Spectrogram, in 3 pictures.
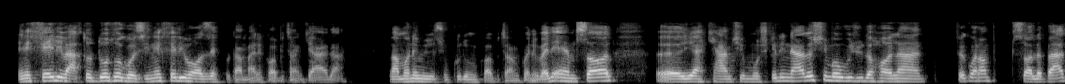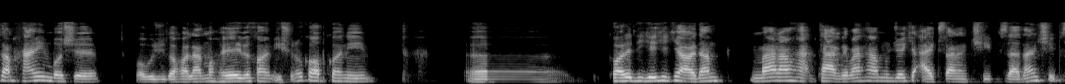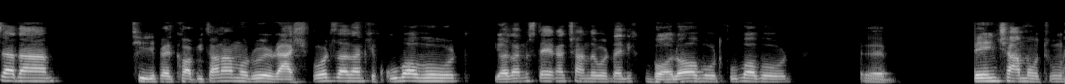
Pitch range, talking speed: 130-160 Hz, 155 wpm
